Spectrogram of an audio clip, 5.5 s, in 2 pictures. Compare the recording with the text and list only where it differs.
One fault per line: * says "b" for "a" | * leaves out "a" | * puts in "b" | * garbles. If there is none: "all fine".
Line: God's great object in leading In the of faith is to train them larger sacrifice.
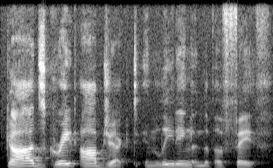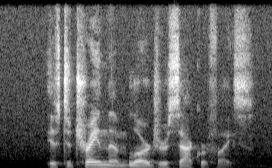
all fine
